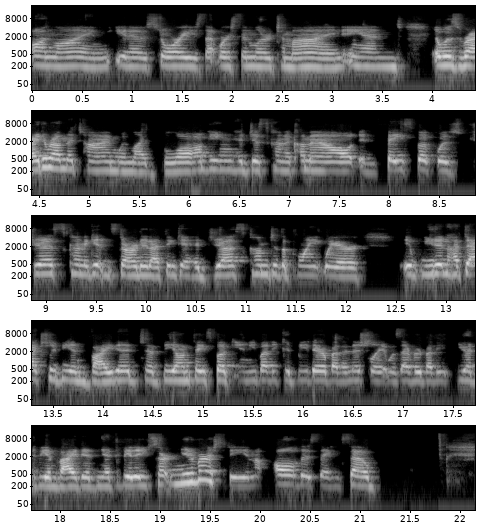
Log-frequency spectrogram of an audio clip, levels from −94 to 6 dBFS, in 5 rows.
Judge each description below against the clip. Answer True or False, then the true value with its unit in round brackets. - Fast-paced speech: True (230 wpm)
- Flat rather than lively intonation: True (2.3 semitones)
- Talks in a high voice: True (215 Hz)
